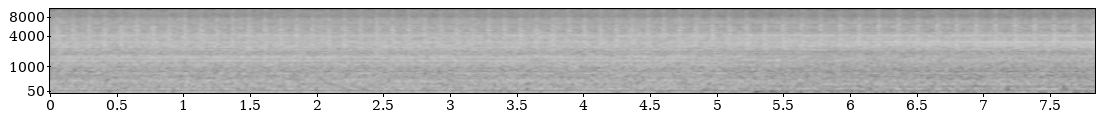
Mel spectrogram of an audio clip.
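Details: BMW X5 4.4i V8 at idle: deep, dull knock about twice a second under a rough, somewhat uneven idle. Engine knocking; connecting rod bearing suspected, not confirmed.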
